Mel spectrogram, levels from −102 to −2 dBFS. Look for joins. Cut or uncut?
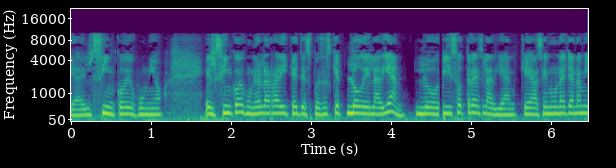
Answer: cut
